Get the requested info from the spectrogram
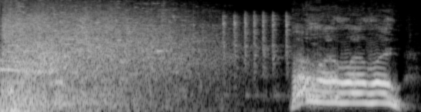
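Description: A cartoon shattering-glass sound effect: a loud crash that fades away over about a second, followed by a brief fast rattle. Near the end a cartoon dog begins a steady howl.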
